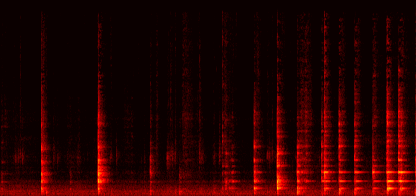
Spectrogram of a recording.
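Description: Wooden spoon knocking against a frying pan while scraping cooked sausage out into a mixing bowl. There are two sharp knocks, then from about halfway a quick run of taps, each leaving the pan ringing briefly.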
